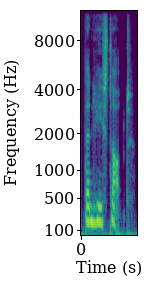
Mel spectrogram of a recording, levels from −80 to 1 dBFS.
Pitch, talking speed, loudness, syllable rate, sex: 190 Hz, 230 wpm, -17 LUFS, 6.3 syllables/s, female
